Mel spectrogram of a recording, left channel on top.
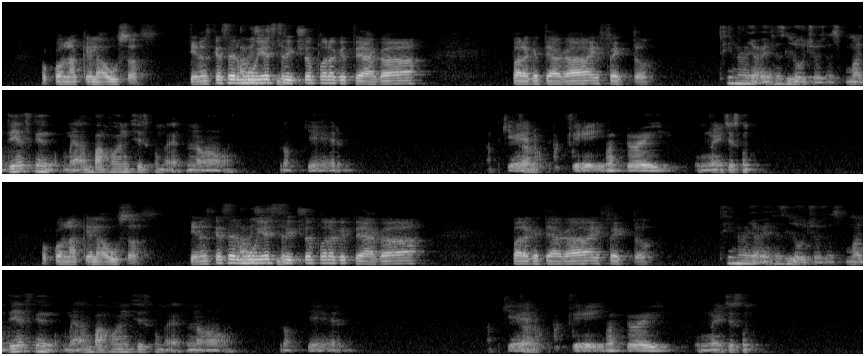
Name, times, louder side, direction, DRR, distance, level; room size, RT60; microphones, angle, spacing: voice 1, 0.5-1.5 1.9-4.1 5.1-6.5 13.8-14.0, left 2 dB, 25° left, 6 dB, 0.3 m, -22 dB
voice 2, 2.4-2.9 7.2-10.9 11.4-12.1 13.6-14.0 14.3-16.1, left 1 dB, 50° left, 7 dB, 1.0 m, -28 dB
8.4 x 5.5 x 4.4 m, 0.43 s
head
